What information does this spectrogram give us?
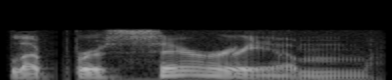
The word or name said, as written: leprosarium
